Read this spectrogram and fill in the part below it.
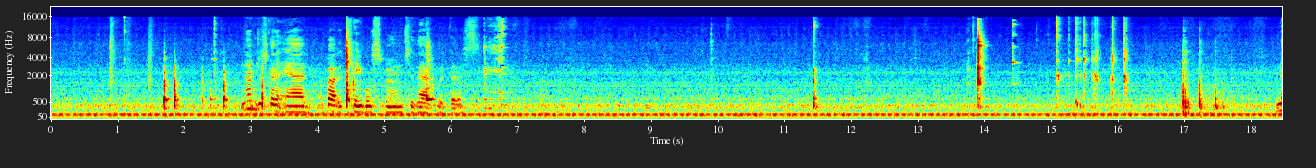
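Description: Utensils knock and clatter on a counter.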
